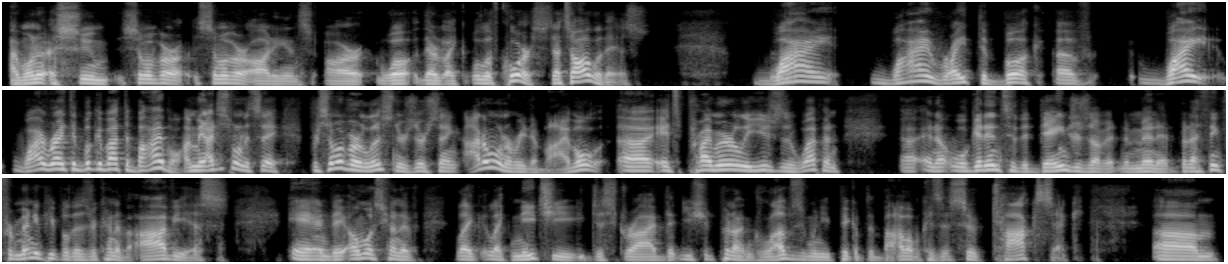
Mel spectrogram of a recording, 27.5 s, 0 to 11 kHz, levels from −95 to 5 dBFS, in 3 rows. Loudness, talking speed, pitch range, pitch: -24 LUFS, 250 wpm, 120-160 Hz, 135 Hz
